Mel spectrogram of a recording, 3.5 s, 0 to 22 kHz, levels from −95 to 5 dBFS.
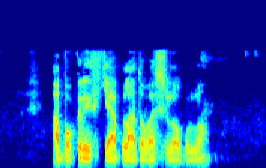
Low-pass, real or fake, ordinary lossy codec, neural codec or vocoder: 7.2 kHz; real; AAC, 48 kbps; none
